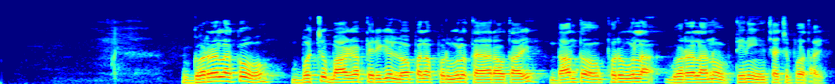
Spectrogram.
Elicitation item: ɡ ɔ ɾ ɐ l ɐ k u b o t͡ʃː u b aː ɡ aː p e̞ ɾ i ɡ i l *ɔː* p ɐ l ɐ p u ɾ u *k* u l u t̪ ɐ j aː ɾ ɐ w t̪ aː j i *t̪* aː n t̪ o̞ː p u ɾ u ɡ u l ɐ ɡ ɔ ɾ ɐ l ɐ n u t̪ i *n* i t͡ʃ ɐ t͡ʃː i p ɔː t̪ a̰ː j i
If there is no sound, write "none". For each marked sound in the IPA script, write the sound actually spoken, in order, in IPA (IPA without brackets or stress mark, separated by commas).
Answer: ɔː, ɡ, d̪, n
